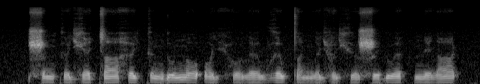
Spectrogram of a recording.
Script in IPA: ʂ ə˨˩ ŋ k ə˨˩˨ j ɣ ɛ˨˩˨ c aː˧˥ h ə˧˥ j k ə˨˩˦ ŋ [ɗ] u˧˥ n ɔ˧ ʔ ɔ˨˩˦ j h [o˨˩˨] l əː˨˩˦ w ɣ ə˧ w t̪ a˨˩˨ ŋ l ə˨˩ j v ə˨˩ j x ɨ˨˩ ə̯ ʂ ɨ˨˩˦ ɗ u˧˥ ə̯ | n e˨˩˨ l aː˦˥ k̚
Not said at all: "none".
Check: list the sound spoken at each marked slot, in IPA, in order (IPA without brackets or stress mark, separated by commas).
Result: ɗ, o˨˩˨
